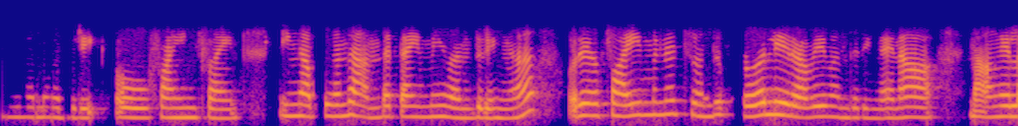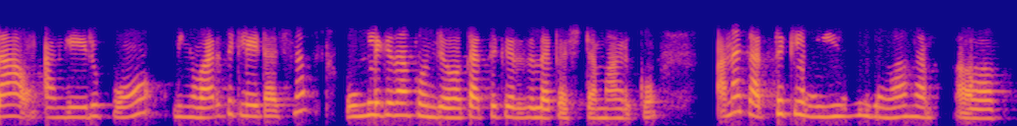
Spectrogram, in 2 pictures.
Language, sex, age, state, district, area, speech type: Tamil, female, 18-30, Tamil Nadu, Madurai, urban, conversation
